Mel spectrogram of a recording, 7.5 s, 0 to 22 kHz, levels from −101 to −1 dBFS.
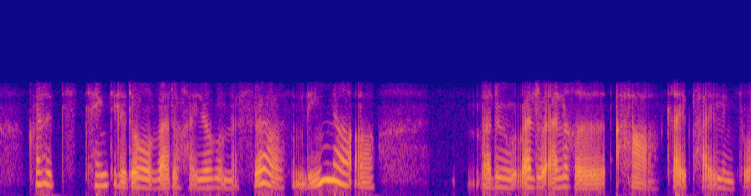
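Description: Speech, passed through the GSM full-rate codec for the whole clip. The codec rebuilds the voice from a vocal-tract model driven by regularly spaced pulses, discarding two of every three excitation samples, which leaves a plainly audible buzzy, gravelly roughness consistent with a 13 kbps GSM channel. A spectrogram shows energy confined to a 300 Hz to 3.4 kHz telephone band with nothing above 4 kHz and smeared, coarse harmonics.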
